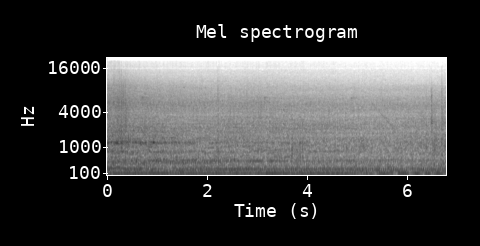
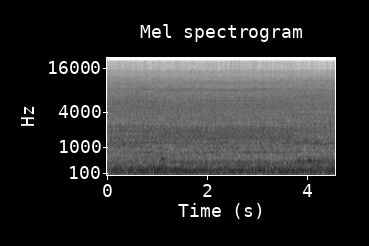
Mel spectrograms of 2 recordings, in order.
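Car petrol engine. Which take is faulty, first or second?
second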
